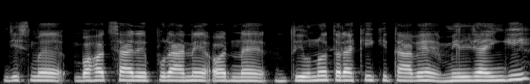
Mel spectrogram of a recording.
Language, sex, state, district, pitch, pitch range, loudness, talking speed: Hindi, female, Bihar, Patna, 180 Hz, 175-190 Hz, -13 LUFS, 135 wpm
